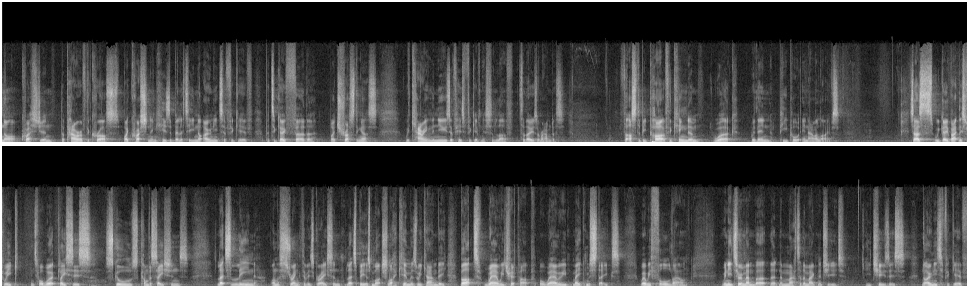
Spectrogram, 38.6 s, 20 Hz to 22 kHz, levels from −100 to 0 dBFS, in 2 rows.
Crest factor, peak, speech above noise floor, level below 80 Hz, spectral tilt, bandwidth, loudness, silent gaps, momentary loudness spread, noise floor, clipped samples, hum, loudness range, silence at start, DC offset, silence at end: 24 dB; 0 dBFS; 32 dB; -46 dBFS; -2.5 dB/octave; 16 kHz; -23 LUFS; none; 15 LU; -56 dBFS; under 0.1%; none; 6 LU; 0 s; under 0.1%; 0 s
